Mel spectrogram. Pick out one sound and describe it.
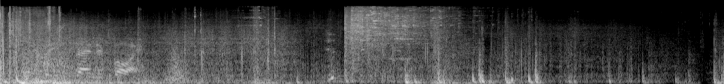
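Gunshots fire in quick bursts with sharp cracks.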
